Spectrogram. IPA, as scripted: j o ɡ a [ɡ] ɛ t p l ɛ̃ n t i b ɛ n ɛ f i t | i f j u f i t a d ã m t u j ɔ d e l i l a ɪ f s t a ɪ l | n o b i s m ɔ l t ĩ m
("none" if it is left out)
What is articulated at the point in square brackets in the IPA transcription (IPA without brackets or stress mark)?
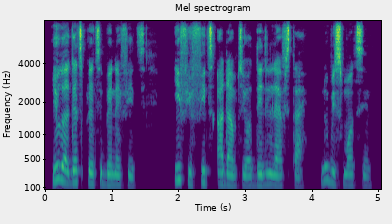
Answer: ɡ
